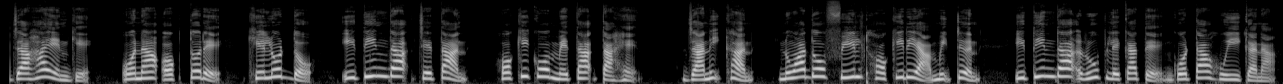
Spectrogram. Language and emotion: Santali, neutral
